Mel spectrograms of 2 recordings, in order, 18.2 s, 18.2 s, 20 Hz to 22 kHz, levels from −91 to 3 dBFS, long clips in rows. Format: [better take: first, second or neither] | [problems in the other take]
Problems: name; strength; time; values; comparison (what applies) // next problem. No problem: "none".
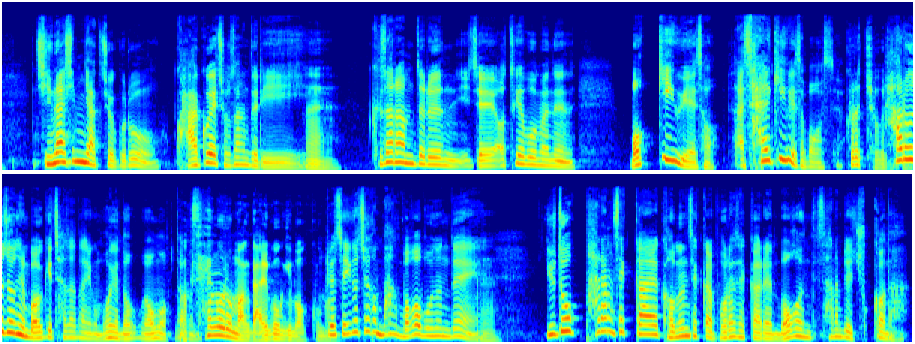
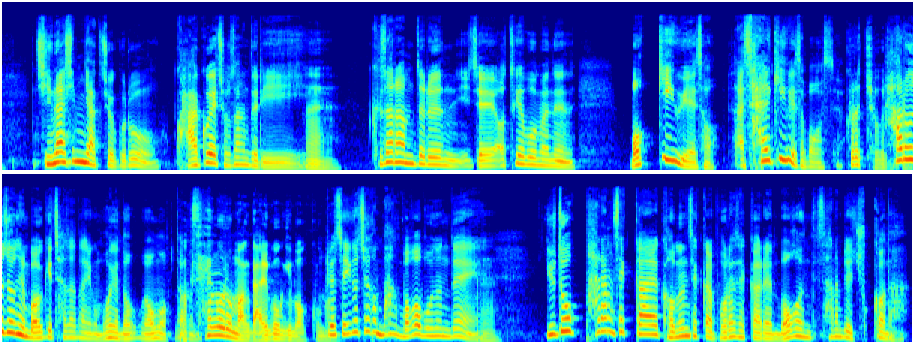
neither | none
